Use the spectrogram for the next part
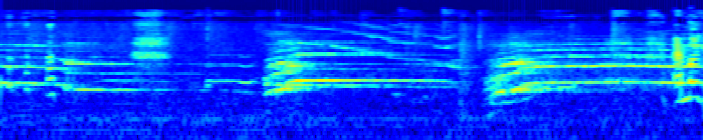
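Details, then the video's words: Alaskan Malamute kept as a pet, answering a wolf-howl recording played from the internet with sustained, slightly rising and falling howls, two long notes separated by pauses, over household speech. "Mật Hú Như Chó Sói Siêu Ngầu - Trời Ơi My Alaska Dog HONEY Howls Like A Wolf"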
